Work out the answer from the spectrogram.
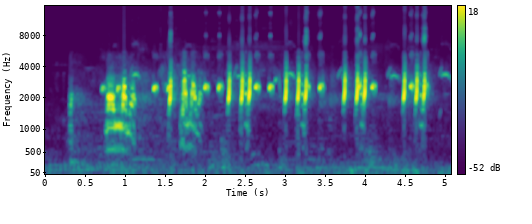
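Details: Female common quail gives sharp, chattering notes in tight pairs and triplets, packed closely with short clear pips between them.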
